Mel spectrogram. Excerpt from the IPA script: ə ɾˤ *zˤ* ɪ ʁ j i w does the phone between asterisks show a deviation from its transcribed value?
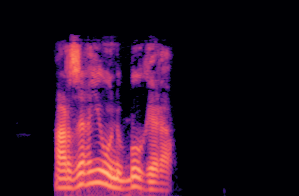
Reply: no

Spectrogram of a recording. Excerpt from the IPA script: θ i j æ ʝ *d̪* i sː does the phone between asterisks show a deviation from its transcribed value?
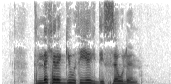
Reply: no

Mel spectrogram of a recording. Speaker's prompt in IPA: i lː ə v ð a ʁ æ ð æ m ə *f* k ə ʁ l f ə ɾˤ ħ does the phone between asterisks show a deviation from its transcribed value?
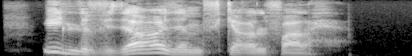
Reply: no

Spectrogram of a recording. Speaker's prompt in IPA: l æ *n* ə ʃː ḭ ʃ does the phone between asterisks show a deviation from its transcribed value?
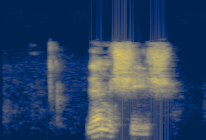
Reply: yes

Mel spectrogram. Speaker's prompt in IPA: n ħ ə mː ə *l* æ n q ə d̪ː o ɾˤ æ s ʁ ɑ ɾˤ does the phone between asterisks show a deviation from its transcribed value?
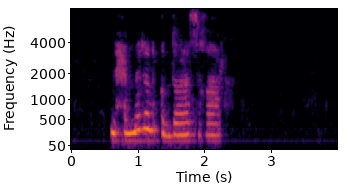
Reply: no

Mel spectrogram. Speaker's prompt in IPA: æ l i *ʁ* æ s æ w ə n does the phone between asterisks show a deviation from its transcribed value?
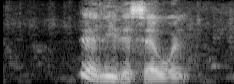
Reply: yes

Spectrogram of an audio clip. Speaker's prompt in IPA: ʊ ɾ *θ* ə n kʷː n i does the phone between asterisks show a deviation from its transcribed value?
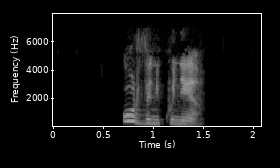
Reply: yes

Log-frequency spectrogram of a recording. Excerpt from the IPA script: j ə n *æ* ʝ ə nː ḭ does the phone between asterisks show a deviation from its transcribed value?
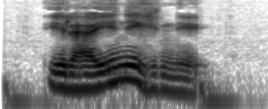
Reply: yes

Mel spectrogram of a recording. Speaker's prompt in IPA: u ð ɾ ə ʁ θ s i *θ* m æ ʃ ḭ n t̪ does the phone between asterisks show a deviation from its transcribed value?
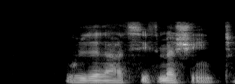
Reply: no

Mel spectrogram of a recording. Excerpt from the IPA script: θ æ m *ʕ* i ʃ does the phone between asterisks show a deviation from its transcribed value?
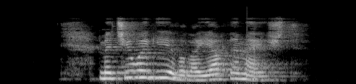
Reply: no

